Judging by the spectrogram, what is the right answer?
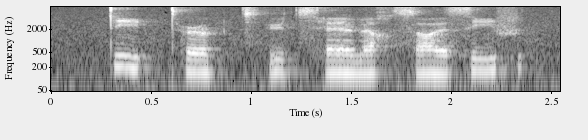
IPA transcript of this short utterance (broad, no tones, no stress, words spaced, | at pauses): t̪iʔ tʰə˞ʈt͡sʼy t͡sʰɛɳɛχsɒə̯ sif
